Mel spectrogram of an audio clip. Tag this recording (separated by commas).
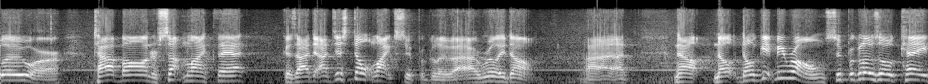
Speech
